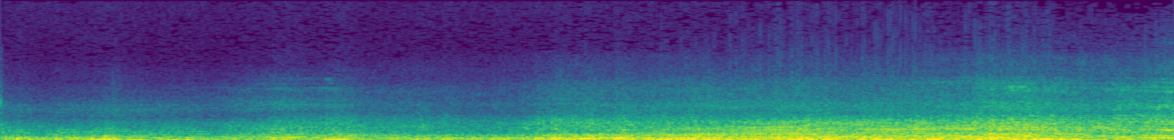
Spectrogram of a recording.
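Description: Pit bike engine running, its note shifting and growing louder in the second half.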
